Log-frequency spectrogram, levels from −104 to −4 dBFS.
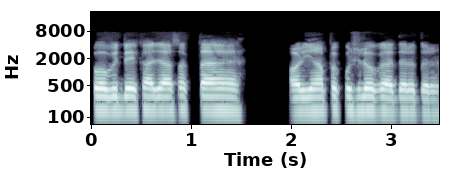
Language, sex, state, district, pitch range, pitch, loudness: Hindi, male, Bihar, Purnia, 135-145 Hz, 140 Hz, -15 LUFS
